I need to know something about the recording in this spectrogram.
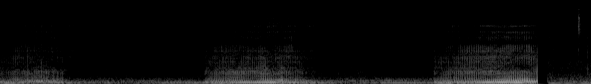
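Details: Man recorded snoring in sleep: deep, rumbling snores swelling with each breath, about ten breaths a minute, in a quiet room; ordinary snoring.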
